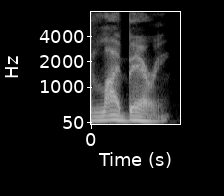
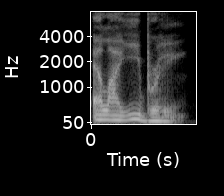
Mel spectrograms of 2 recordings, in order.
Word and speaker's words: library: Most people say library, 2 syllables, but here's the thing, slowing down for emphasis. It's actually library, 3 syllables. That's library. The first R is actually there, sitting between the B and the A, and we need to acknowledge it.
